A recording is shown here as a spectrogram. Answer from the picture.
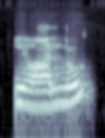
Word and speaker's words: Ioannou: My surname is pronounced Ioannou.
